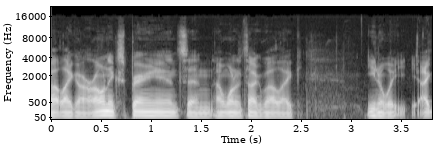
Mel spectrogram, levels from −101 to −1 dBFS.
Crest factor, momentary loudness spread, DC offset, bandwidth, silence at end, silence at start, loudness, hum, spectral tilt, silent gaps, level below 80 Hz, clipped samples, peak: 16 dB; 7 LU; under 0.1%; 11.5 kHz; 0 s; 0 s; -17 LUFS; none; -7 dB/octave; none; -34 dBFS; under 0.1%; 0 dBFS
